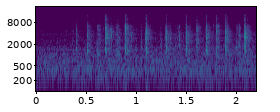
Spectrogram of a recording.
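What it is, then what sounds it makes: Foundation bottle with a mixing ball inside. A bottle of Kat Von D True Portrait liquid foundation is shaken, and the little mixing ball inside rattles against it in quick, sharp clicks. About 14 bright, high-pitched rattles sound in a little over two seconds, which is normal for the ball mixing the product.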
